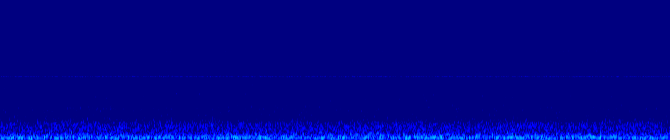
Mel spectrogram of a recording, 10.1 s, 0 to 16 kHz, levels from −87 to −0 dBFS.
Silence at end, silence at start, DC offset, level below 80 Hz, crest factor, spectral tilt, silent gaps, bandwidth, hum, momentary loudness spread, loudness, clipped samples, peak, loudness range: 0 s; 0 s; under 0.1%; -68 dBFS; 14 dB; -4.5 dB/octave; none; 13.5 kHz; none; 2 LU; -68 LUFS; under 0.1%; -52 dBFS; 1 LU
